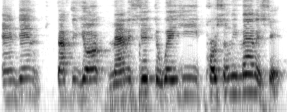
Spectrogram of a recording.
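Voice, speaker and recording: Emphatic man, 50s, higher bright voice, repeats for emphasis. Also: steady tone, moderate pace, poor audio. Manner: emphatic, repeats phrases for stress. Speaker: guest speaker. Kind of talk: passionate conversation.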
